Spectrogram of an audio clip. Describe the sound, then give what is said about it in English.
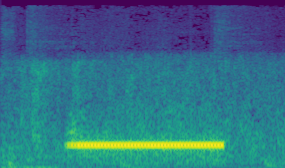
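A single steady electronic ringing tone of a call to a cell phone number sounds for just over a second, a clean mid-pitched hum that starts and stops abruptly over quiet line hiss. “Oh, I hear it ringing.”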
